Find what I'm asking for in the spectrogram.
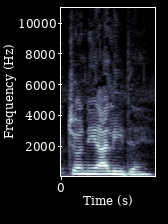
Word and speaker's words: Johnny Hallyday: Johnny Hallyday is pronounced.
